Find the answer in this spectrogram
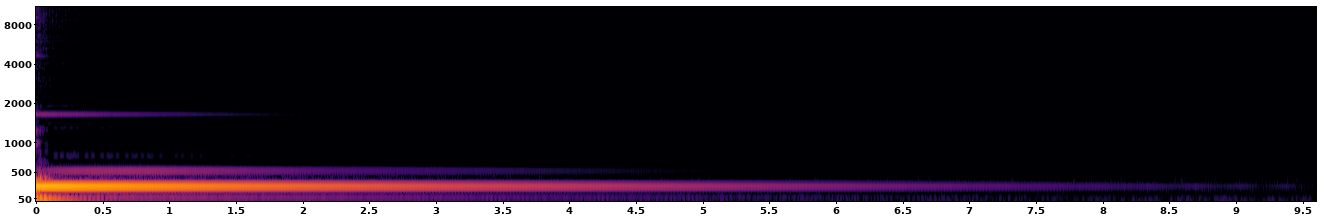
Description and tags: Sansula 02 C' [RAW]
Nine raw and dirty samples of my lovely Hokema Sansula.
Probably used the Rode NT5 microphone.
Recorded in an untreated room..
Captured straight into NI's Maschine.
Enjoy!!!
acoustic, kalimba, mbira, metal, note, one-shot, percussion, raw, recording, sample, sample-pack, sampling, sansula, simple, single-note, thumb-piano, tine, tines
